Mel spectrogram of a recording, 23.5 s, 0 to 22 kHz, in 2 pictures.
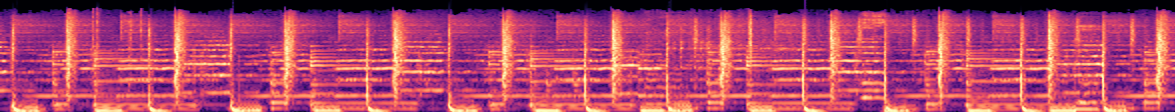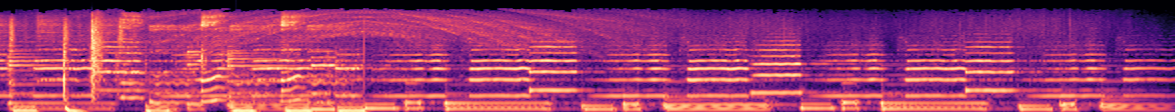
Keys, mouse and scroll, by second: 2.0 double click.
